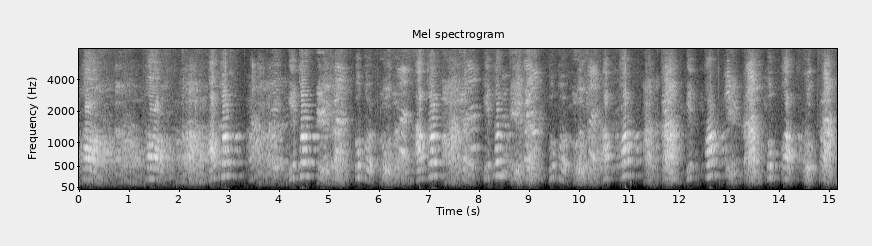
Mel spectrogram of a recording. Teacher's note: زبان کی جڑ اور تالو کے نرم حصے سے قاف ادا ہوتا ہے. یہ تالو آگے جا کے جب پہلے یہ تالو سخت ہوتا ہے جو دانتوں کے ساتھ ہے، اسی سے جب آگے جاتا ہے تالو جا کے تالو کا نرم حصہ آتا ہے.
